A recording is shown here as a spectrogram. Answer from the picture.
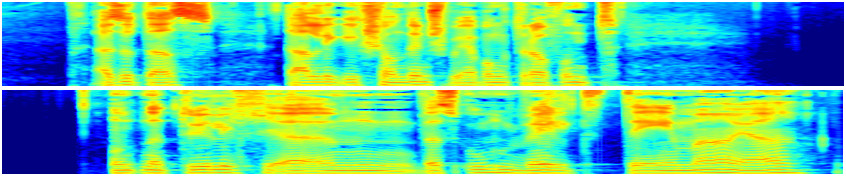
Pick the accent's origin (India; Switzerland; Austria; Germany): Austria; Vorarlberg; ich komme ja aus dem Westen, aber so viel ist auch im westlichsten Bundesland bekannt.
